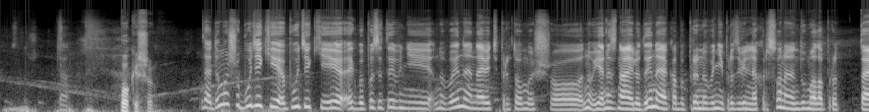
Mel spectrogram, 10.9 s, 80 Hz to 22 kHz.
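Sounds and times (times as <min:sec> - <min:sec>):
ambulance siren wailing: 0:00.0 - 0:07.0
speech: 0:00.7 - 0:10.8.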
